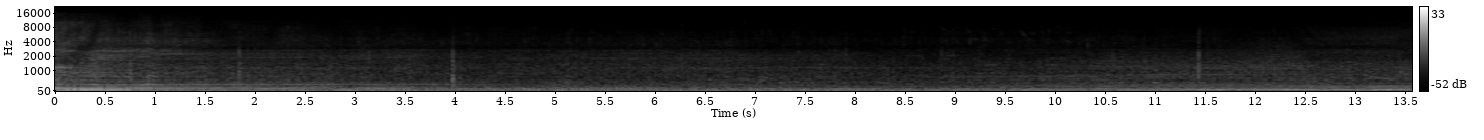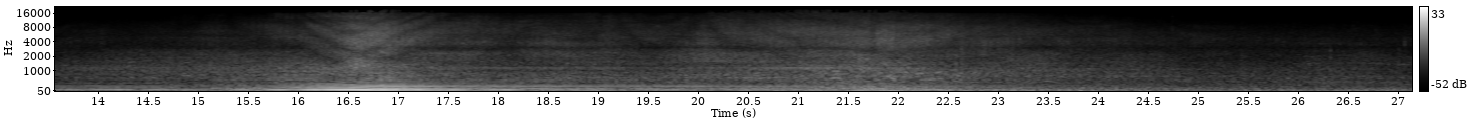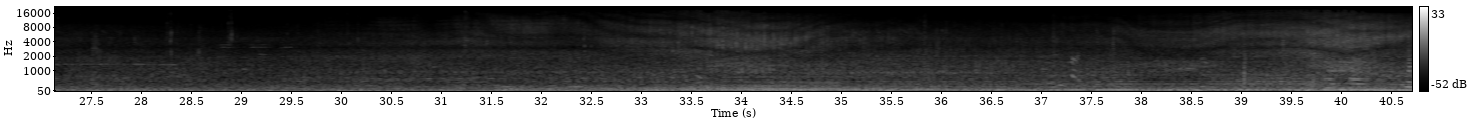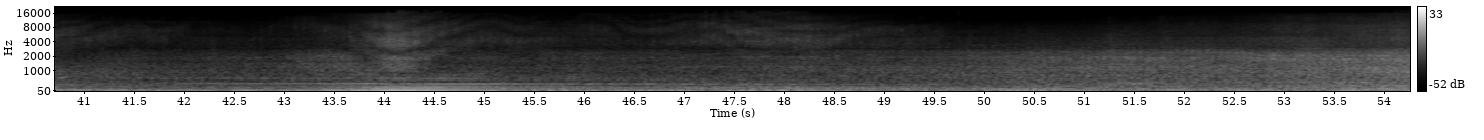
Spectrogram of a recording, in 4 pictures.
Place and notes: Chigorodó, Chigorodó, Antioquia, Colombia - Del hotel al colegio
A soundwalk from Eureka Hotel up to Laura Montoya school
The entire collection can be fin on this link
